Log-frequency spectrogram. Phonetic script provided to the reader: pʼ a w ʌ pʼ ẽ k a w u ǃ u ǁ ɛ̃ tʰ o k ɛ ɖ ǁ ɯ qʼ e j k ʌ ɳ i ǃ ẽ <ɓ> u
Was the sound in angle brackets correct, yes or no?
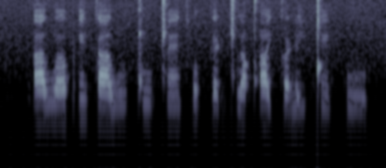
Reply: no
